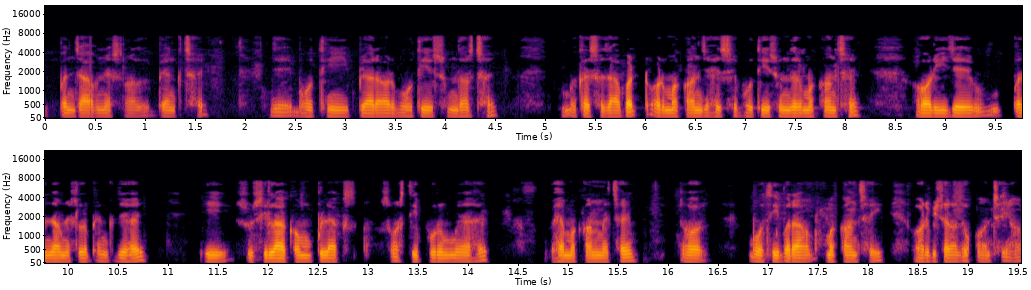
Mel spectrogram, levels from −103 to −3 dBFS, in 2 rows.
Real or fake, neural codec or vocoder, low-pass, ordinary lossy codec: real; none; 7.2 kHz; none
